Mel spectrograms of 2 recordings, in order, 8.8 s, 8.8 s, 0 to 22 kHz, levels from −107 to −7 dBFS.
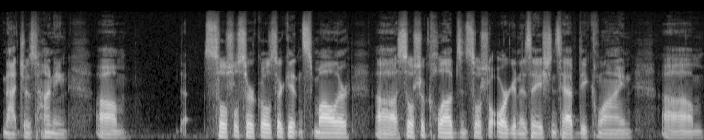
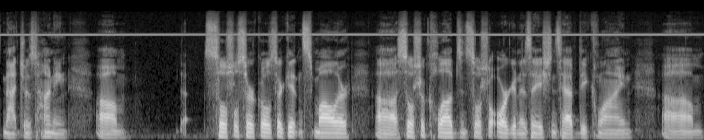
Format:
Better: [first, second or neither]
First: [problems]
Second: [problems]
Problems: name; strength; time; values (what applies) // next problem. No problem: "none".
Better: first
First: none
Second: high-pitched whine; noticeable; throughout; 8 kHz, 15 dB below the speech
